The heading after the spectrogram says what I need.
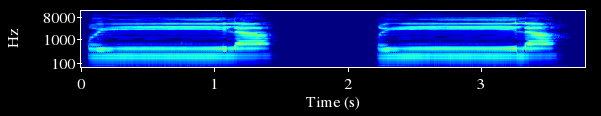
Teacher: قاف کو موٹا کریں اور یہاں پر یا مدہ ہے تو ہم اس کو ایک الف کے برابر لمبا کریں گے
